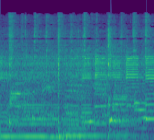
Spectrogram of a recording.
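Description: Live band playing: a drum kit hitting over held bass notes, with electric guitar and keyboard notes on top.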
